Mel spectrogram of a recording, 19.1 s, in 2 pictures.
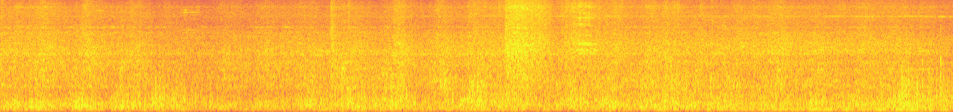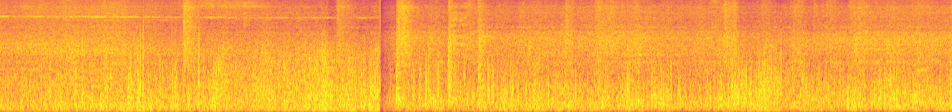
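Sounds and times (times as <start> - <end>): wheels clacking over rail joints: 0.0 - 12.1
train wheels rumbling on rails: 0.0 - 19.0.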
